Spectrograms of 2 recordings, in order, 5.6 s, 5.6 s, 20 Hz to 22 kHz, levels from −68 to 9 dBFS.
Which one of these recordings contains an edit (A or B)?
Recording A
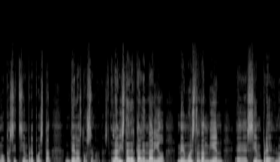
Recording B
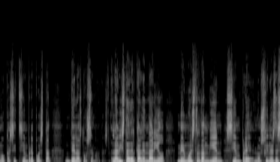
B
